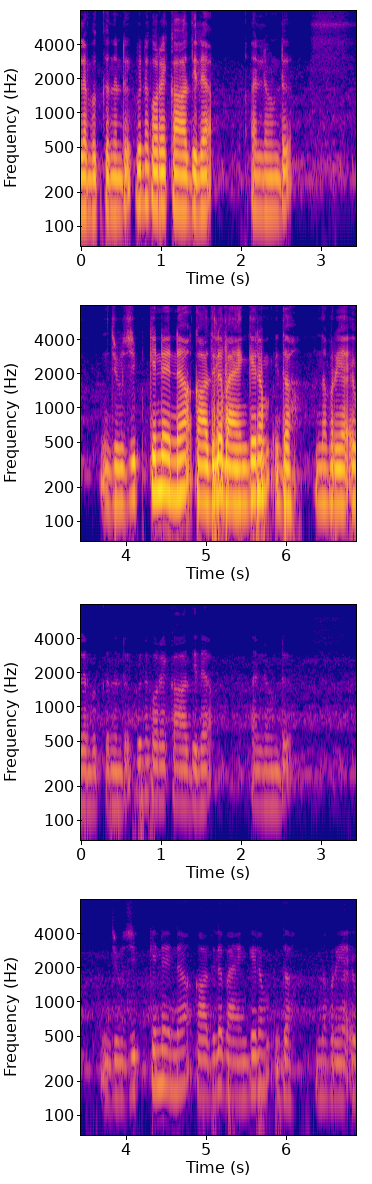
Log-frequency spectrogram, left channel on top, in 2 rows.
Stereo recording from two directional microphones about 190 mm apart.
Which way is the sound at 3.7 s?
45° left (ahead or behind).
